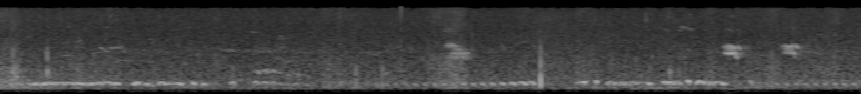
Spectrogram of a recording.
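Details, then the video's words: Male black grouse at a lek: a rolling, bubbling coo in long waves, with a hoarse hissing call near three and a half seconds and two more near the end. "Birkhahnbalz - Tétras lyre - Blackcock lek"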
